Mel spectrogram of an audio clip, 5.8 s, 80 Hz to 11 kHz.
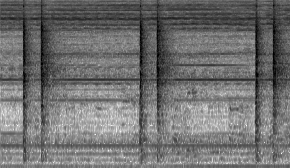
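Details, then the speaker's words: Two-post vehicle lift raising a car: sharp paired metallic clicks about every 2.5 seconds over steady pump hum as the safety locks catch normally. "now as we raise the vehicle you're gonna hear a clicking noise and what that noise is is that'll be the locking mechanism on the live that keeps the vehicle from falling down"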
